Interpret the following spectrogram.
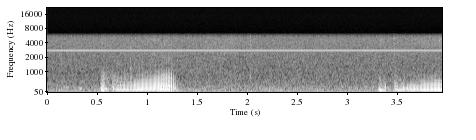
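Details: Sleeping cat snoring indoors, two harmonic rasping snore breaths with pitch rising on the inhale, separated by a quiet pause; steady high electrical whine throughout.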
